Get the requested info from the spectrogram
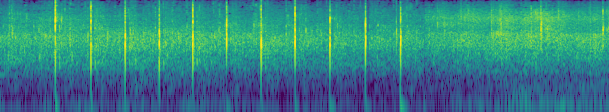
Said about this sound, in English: Come on and give the Lord a hand clap of praise in this house.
